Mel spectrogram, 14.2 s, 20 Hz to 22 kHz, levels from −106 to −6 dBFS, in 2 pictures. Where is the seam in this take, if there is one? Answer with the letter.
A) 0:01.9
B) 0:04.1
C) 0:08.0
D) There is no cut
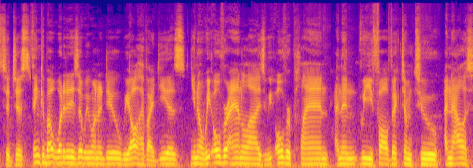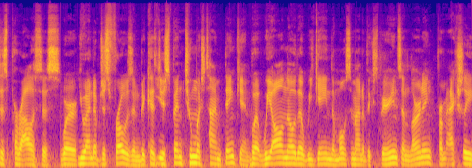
C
